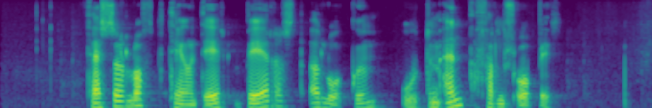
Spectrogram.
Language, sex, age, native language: Icelandic, male, 30-39, Icelandic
